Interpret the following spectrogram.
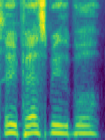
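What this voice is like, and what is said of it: Poor impression of another person's voice. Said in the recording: “That was my baby shack. That's not good. It's not a good impersonation.”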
